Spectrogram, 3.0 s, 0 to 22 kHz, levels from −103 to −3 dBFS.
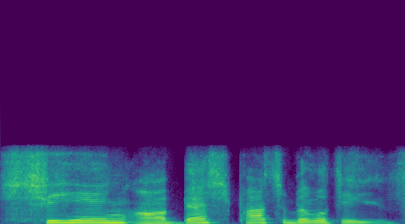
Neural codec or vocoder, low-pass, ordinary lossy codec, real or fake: codec, 16 kHz in and 24 kHz out, 2.2 kbps, FireRedTTS-2 codec; 7.2 kHz; Opus, 32 kbps; fake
